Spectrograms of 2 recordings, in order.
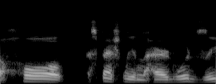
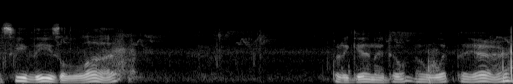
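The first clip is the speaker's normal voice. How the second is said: heavy, hard breathing while talking, louder; 6 dB louder than usual. Walking up while filming berries and leaves: heavy breathing while talking. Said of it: "Sorry for the heavy breathing".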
